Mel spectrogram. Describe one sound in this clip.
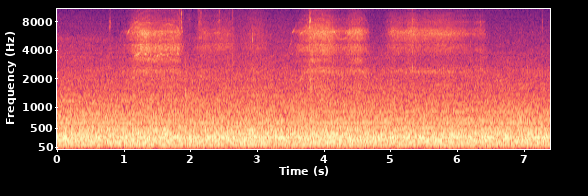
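Thread rasps softly as it is wound tightly onto a small hook.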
